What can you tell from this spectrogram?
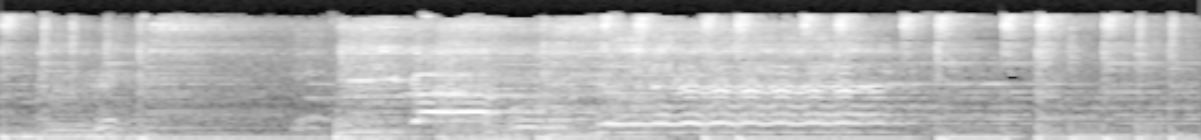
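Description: Live trot-style band music: a steady bass and beat under an acoustic guitar, with a melody line held in wide vibrato about halfway through.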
